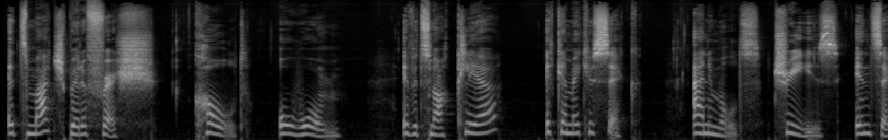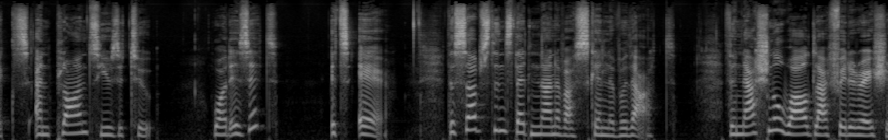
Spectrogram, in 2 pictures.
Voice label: psa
